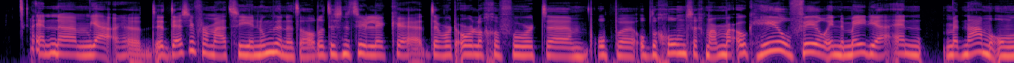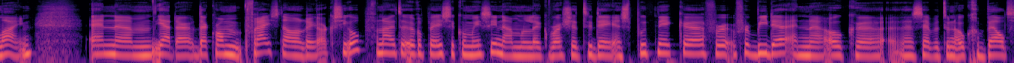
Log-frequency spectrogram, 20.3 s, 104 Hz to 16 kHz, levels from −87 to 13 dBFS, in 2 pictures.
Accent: Dutch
